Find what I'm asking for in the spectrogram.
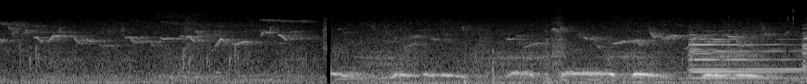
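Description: Low, repeated cooing of pigeons in an echoing space inside a church at Rocamadour, with a few high bird chirps and a faint ringing tone toward the end.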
